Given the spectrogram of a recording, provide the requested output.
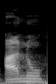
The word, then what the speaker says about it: Anu: They had like three major gods, Enlil, Enki, and Anu, sometimes pronounced An.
